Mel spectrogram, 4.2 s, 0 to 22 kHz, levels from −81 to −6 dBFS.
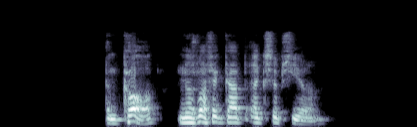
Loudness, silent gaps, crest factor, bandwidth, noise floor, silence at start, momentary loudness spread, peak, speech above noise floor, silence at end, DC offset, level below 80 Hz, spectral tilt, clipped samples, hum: -17 LUFS; none; 18 dB; 8.2 kHz; under -90 dBFS; 1.05 s; 12 LU; -2 dBFS; over 74 dB; 0.95 s; under 0.1%; -60 dBFS; -7 dB/octave; under 0.1%; none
